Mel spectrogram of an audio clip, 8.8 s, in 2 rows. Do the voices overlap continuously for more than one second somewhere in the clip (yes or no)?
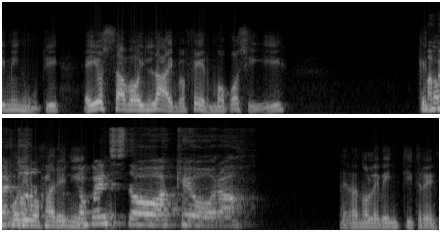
yes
